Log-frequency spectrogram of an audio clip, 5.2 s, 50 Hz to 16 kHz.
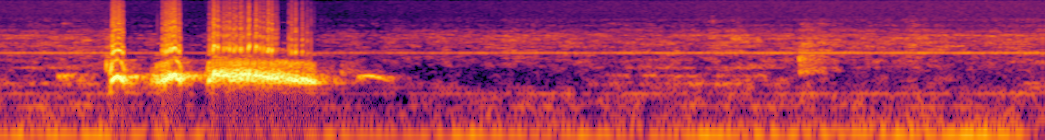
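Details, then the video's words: Spotted dove call for luring other doves: quick kuk-kuk then a long rasping coo near the start, distorted by loudness, followed by quiet hum. "burung DERKUKU tekukur master gacor kuk 1 sangat mewah untuk memanggil teman"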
